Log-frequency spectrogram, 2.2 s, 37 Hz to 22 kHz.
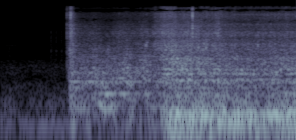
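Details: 1976 Lincoln Continental 460 big block, 41,000 original miles, first start after revival with gas in carburetor: quiet, sharp catch, fires and settles straight into strong steady idle; starts and runs normally.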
